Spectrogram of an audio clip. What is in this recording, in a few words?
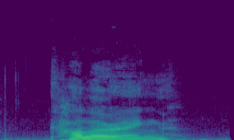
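"colouring", US English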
